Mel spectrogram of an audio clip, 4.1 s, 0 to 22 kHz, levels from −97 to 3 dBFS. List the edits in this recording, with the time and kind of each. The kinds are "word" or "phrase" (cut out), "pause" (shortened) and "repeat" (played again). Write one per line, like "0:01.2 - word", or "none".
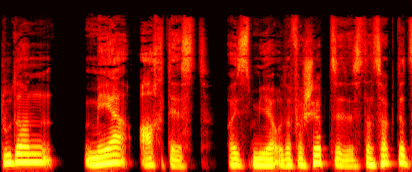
0:02.2 - pause

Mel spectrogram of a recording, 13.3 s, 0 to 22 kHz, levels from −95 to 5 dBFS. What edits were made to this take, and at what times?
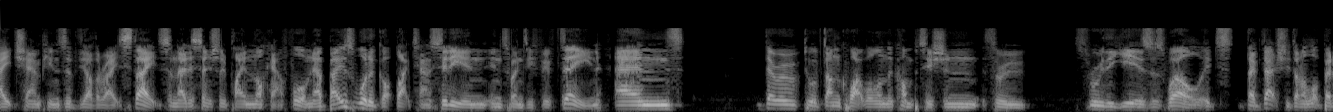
0:03.9 - phrase
0:06.1 - pause
0:08.0 - phrase
0:09.8 - word

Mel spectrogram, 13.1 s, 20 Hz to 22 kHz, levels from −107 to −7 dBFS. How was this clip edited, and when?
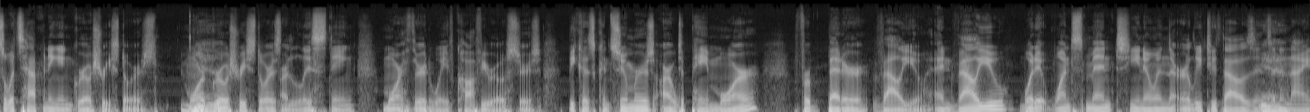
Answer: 0:02.8 - word
0:06.8 - word

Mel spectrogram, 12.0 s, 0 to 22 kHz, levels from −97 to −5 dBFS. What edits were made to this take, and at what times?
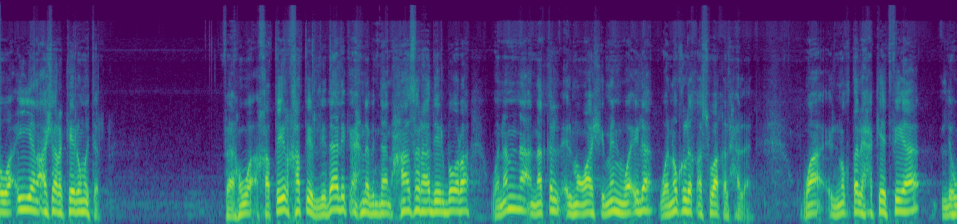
none

